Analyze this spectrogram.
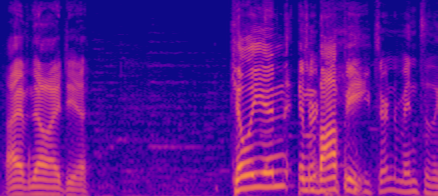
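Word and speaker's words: Mbappé: Am I pronouncing his name wrong? Yeah, absolutely. Mbappe. Sir. Mbappe. It's Mbappe. It's French.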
